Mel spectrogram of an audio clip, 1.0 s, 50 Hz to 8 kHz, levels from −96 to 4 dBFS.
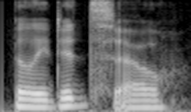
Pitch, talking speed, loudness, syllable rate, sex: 145 Hz, 190 wpm, -16 LUFS, 4.9 syllables/s, female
